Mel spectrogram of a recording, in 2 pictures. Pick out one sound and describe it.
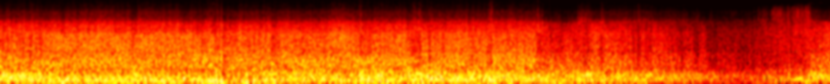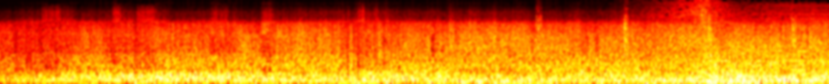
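Wind roars loudly past a moving motorcycle.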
